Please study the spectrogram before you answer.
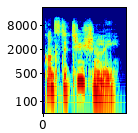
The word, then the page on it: constitutionally: British English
